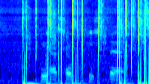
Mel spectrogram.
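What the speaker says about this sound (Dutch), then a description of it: "Dit zijn de ratelint uit het vuurwerk mixpakket." A firecracker rattle strip from a fireworks mix pack goes off in rapid, irregular sharp bangs and crackles close by, with voices talking underneath.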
